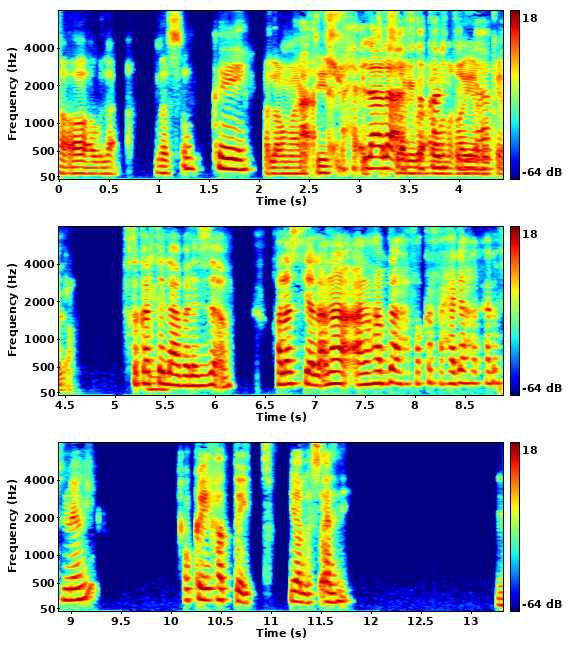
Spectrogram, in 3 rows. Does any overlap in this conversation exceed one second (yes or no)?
yes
